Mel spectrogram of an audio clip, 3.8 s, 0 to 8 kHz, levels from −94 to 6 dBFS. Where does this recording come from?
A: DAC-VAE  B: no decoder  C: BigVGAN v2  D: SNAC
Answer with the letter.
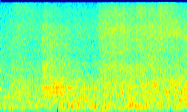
D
